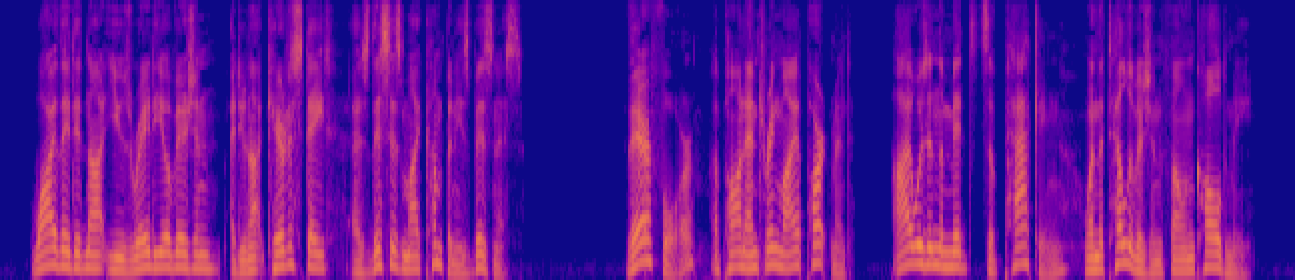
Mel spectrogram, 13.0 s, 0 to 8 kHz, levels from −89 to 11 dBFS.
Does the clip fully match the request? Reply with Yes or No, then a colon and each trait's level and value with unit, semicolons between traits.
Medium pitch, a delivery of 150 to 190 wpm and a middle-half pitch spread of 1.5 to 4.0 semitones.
No: medium, 145 Hz; average, 170 wpm; average, 5.3 semitones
